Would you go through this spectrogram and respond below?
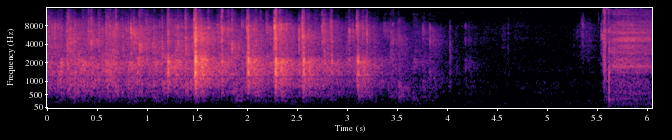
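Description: An audience at a neuroscience lecture applauds to welcome the speaker, with steady clapping of moderate loudness that thins out and fades over about four seconds, then a brief burst of room noise.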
